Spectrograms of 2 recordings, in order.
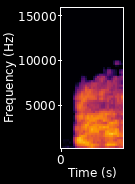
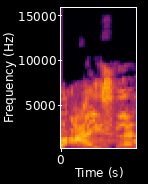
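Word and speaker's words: island: आइलैंड में ना S silent रहता है। इसको आइसलैंड नहीं पढ़िएगा, आइलैंड। आइसलैंड तो इस तरह लिखाएगा, आइस लिख के लैंड।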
